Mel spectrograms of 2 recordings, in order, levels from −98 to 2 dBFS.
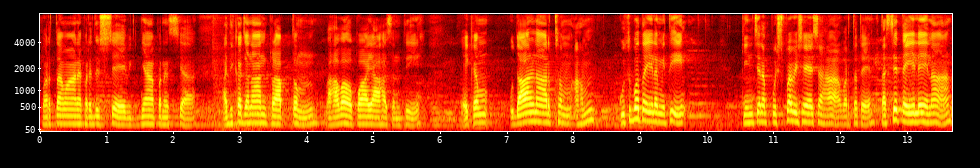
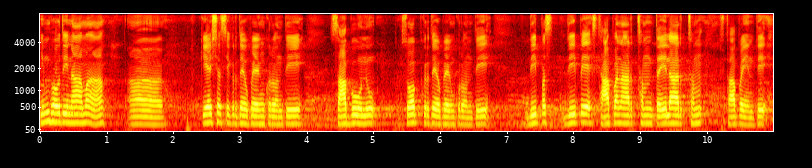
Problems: constant background noise, continuous background conversations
